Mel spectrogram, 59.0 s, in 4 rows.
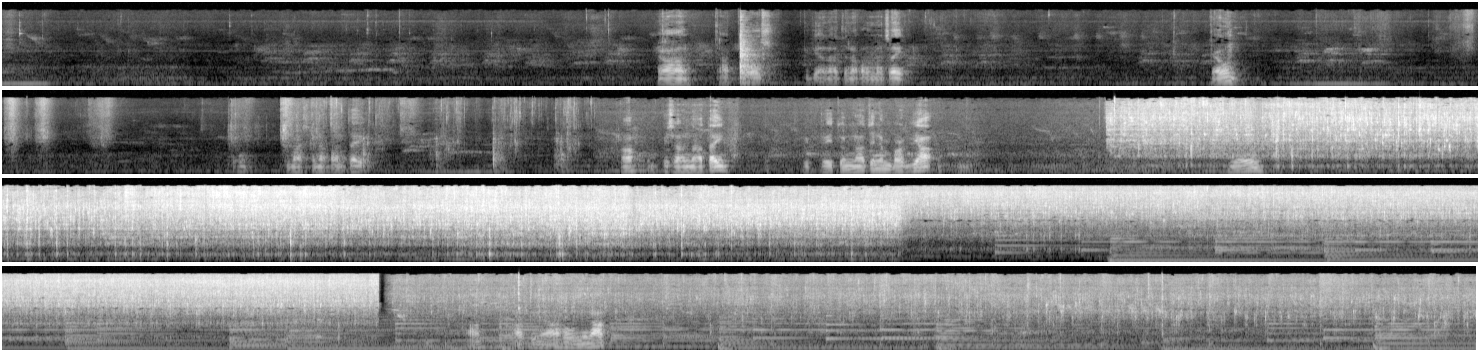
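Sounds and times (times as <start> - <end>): chicken deep-frying in oil: 25.8 - 48.1, 51.1 - 59.0
background music: 39.4 - 59.0.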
